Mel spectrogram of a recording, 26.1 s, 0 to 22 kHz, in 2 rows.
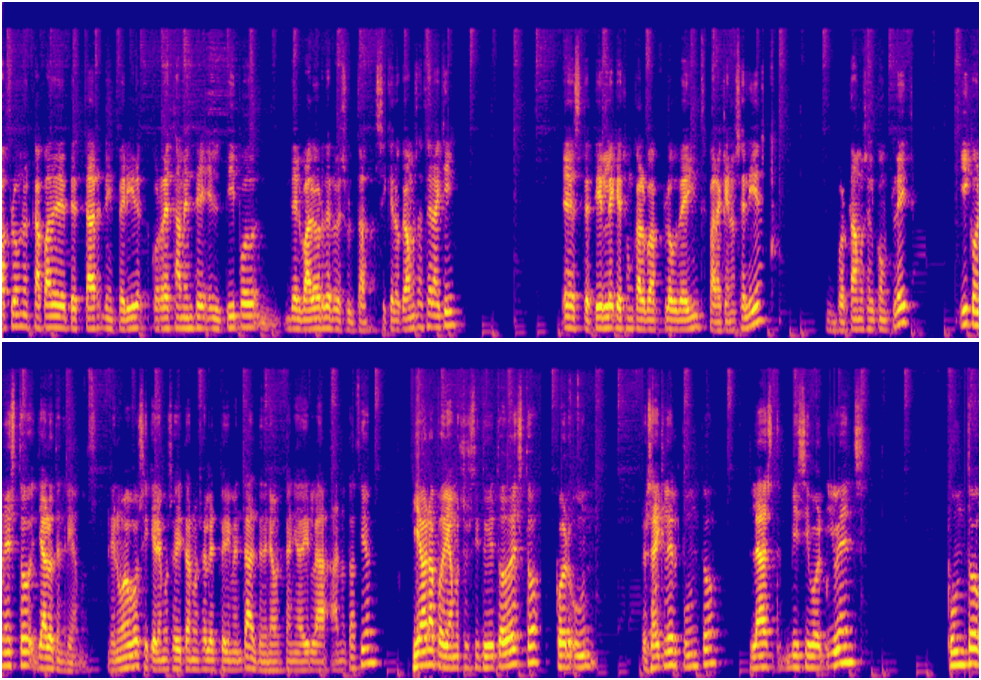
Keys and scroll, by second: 9.8 alt+Return, 11.1 ctrl+alt+l, 11.1 ctrl+alt+o, 14.6 alt+Return, 21.7 Return, 23.8 Return.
